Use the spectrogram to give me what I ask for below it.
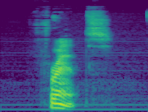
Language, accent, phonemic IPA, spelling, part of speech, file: English, US, /fɹæns/, France, proper noun, En-us-France.ogg
- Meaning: A country located primarily in Western Europe. Official name: French Republic. Capital and largest city: Paris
